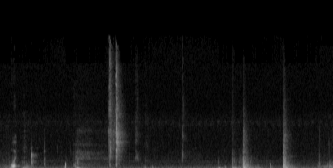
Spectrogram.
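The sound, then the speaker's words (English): A chair creaks and clacks as the person sitting in it shifts their weight, giving an irregular series of sharp clicks, knocks and short creaks spread over several seconds, with faint murmuring underneath. “It's like me shifting my weight in my chair and making all types of sound.”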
